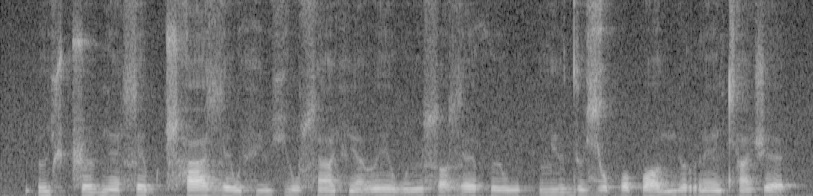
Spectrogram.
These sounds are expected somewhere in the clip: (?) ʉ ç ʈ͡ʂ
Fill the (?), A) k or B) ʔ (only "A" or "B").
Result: B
